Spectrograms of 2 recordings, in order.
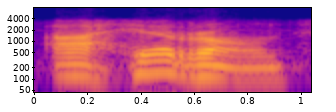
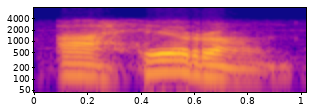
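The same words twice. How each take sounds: The two takes are said the same way.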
